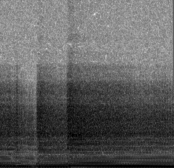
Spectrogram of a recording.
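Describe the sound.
Electric guitar on a clean tone with a little gain from a clone overdrive pedal, ringing sustained chords that change twice early on, loud and steady with a slightly gritty edge.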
